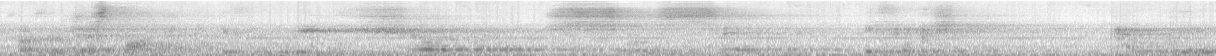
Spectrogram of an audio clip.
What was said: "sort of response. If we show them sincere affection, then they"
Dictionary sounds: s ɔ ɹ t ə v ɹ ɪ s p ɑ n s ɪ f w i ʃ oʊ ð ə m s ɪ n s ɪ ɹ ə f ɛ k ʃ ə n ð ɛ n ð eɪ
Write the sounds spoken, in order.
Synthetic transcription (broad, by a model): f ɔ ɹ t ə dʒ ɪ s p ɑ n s ɪ f w i ʃ oʊ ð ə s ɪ s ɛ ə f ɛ k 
